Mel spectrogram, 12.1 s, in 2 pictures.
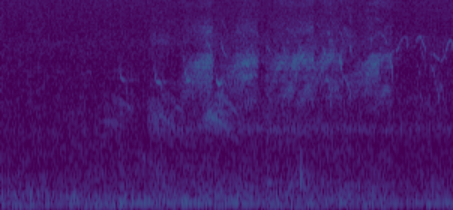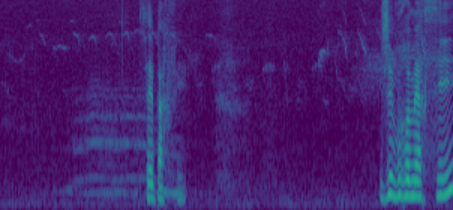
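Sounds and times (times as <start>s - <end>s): harsh bird calls: 1.4s - 11.6s
thin wavering high chirp: 6.1s - 9.0s.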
